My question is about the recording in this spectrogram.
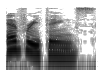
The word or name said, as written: everything's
